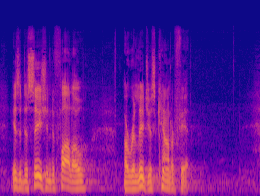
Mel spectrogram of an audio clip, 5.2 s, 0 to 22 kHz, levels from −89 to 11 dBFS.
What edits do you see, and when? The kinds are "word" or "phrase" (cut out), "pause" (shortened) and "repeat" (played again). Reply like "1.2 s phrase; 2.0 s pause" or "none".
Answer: none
